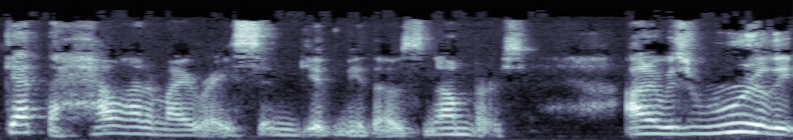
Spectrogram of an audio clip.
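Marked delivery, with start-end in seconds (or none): none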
